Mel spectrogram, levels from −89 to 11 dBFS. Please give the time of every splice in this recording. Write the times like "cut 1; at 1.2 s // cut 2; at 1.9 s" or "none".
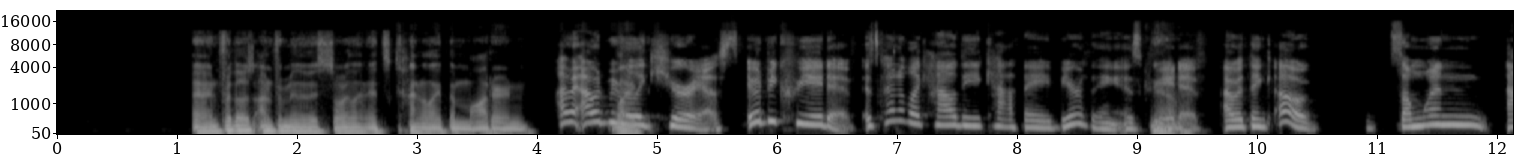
cut 1; at 9.6 s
